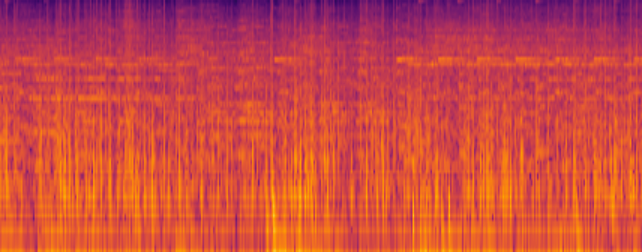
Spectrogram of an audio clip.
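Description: Fireworks bursting in rapid succession, a dense run of bangs and crackling, over loud show music.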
